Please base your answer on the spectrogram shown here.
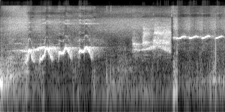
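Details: White-billed tuwu bird lure recording from Malaysia, used to attract other birds: a run of short rising whistles near one pitch, then a higher rapid wavering whistled trill, with abrupt cuts and clicks between parts.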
